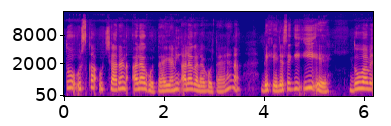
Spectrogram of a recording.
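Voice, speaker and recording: A woman's voice: on the high side, darkish tone. A woman teaching English pronunciation rules in a patient way, spelling words out letter by letter and often checking that the listener has understood. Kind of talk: spelling-rule lesson.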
